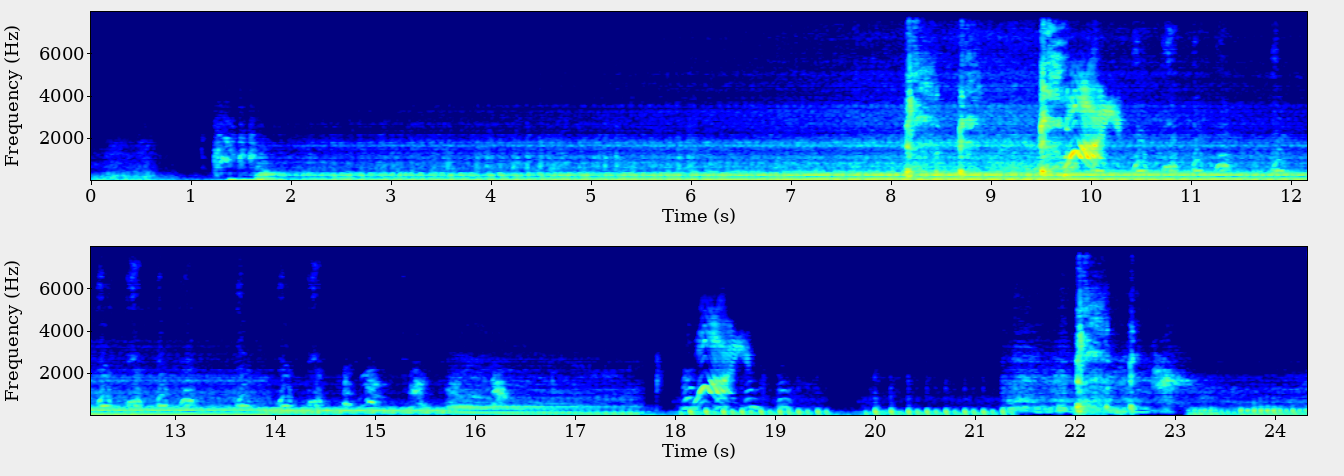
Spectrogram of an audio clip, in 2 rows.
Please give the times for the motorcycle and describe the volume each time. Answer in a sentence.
You can hear the motorcycle from 0.0 to 24.2 s, getting louder then quieter.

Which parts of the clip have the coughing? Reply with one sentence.
The coughing can be heard from 8.1 to 9.9 s and from 22.0 to 22.6 s.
